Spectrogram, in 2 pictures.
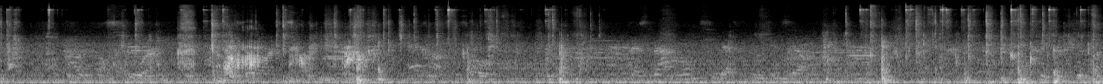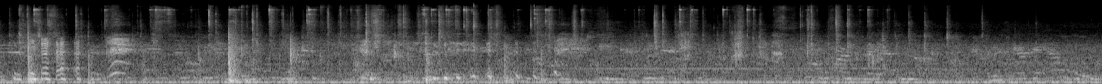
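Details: Kevin, a six-month-old French Bulldog, fights with his toy indoors: rough low growls and snorting rumbles run throughout, broken by sharp thumps and scuffles, while a person talks intermittently.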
